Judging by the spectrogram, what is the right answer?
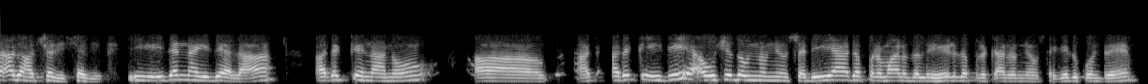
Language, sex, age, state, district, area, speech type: Kannada, male, 60+, Karnataka, Uttara Kannada, rural, conversation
